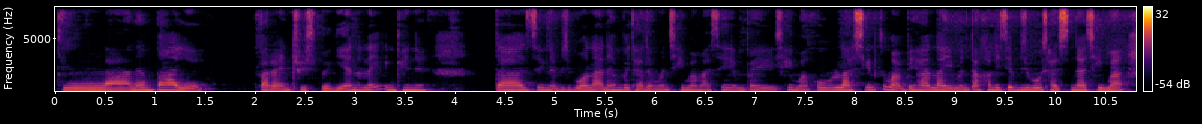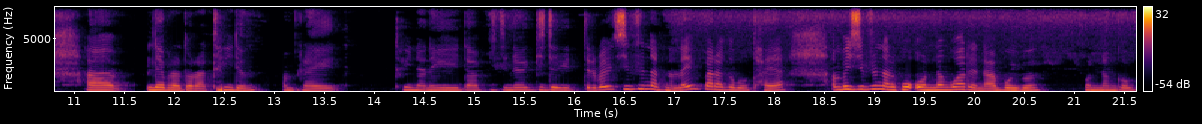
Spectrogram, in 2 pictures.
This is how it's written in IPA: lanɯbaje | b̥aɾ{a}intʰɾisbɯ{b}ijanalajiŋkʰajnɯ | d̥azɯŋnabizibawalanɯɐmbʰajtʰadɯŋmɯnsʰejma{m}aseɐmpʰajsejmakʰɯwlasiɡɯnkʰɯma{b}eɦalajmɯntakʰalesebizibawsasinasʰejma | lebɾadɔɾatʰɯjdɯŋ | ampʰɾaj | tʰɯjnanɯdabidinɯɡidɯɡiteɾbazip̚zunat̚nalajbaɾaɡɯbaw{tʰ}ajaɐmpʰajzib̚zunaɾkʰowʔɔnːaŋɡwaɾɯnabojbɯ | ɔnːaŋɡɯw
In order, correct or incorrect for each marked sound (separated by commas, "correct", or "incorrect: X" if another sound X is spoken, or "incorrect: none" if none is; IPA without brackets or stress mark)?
correct, incorrect: ɡ, correct, correct, correct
